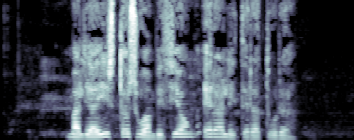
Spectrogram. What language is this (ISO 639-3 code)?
glg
